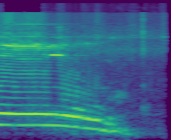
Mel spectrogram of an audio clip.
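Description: A single loud, close dog howl, a long clear tone that bends downward and trails off in about a second.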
